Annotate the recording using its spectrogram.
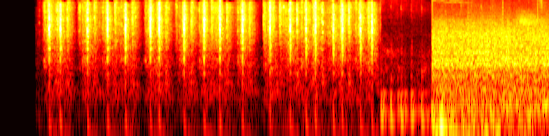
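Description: A quick, even run of typewriter-like clicks, about seven a second, that stops just under three seconds in. A brief low hum follows, then a sudden switch to a louder, steady rumbling noise near the end.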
